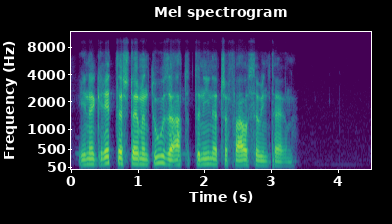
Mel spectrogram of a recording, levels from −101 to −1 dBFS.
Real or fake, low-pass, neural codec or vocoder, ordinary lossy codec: real; 7.2 kHz; none; Opus, 32 kbps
